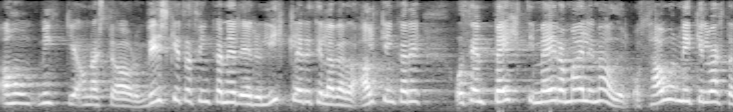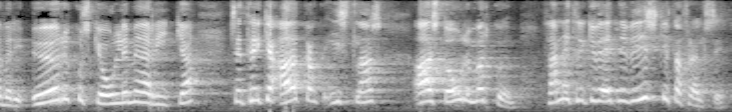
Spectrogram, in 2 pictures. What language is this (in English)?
Icelandic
